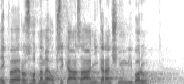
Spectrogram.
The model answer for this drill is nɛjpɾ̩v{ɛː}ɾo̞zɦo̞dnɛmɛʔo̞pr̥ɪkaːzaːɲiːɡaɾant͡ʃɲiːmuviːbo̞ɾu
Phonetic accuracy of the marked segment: incorrect: ɛ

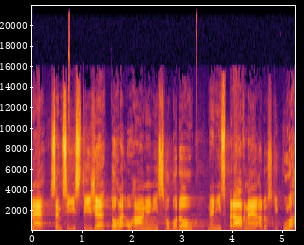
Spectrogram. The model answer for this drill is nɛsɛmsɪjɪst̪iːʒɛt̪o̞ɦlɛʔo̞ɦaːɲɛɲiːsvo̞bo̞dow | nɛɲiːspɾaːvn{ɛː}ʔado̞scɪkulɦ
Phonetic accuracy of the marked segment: correct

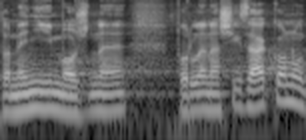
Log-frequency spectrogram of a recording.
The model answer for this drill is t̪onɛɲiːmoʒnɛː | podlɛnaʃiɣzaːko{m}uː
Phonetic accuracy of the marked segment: incorrect: n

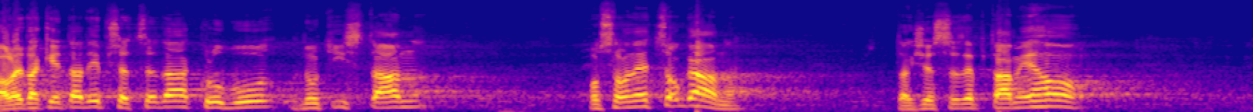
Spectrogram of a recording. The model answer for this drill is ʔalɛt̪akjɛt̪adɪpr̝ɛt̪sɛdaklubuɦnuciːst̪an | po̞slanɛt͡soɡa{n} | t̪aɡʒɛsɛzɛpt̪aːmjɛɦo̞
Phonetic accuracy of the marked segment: correct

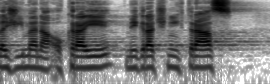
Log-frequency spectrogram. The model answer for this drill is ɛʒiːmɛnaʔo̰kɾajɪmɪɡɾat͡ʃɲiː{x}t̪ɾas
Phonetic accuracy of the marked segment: correct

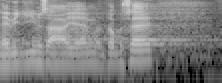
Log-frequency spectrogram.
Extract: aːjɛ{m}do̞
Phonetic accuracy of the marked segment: correct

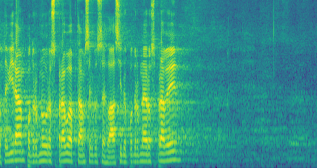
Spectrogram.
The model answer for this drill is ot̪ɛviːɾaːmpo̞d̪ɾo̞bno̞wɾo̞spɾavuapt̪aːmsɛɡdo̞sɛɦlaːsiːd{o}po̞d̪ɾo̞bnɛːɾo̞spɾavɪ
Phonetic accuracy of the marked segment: correct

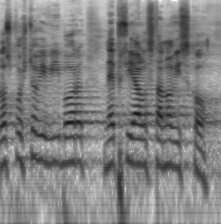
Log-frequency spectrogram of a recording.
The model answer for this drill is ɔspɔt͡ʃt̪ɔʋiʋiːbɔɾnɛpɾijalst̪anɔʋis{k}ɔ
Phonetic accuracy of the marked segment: correct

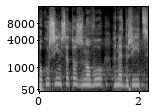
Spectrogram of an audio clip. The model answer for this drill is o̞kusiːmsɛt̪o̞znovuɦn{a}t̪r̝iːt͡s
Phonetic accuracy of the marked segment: incorrect: ɛ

